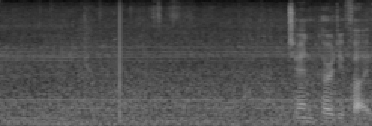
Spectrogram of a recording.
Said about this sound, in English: We're taking off. This is the sound of the aeroplane leaving Lourdes.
